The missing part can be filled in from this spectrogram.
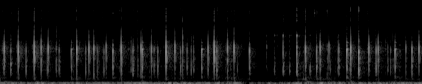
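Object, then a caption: Mechanical keyboard with metal case and plastic keycaps. Two hands type with their fingertips on a Zoom65 65% mechanical keyboard resting on a desk mat. It has a dark case (likely aluminum), white and grey SA-profile plastic keycaps and lubed switches. The result is a rapid, steady stream of short, crisp key taps centered around 1.8 kHz with bright clicky edges, over a faint low hum.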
